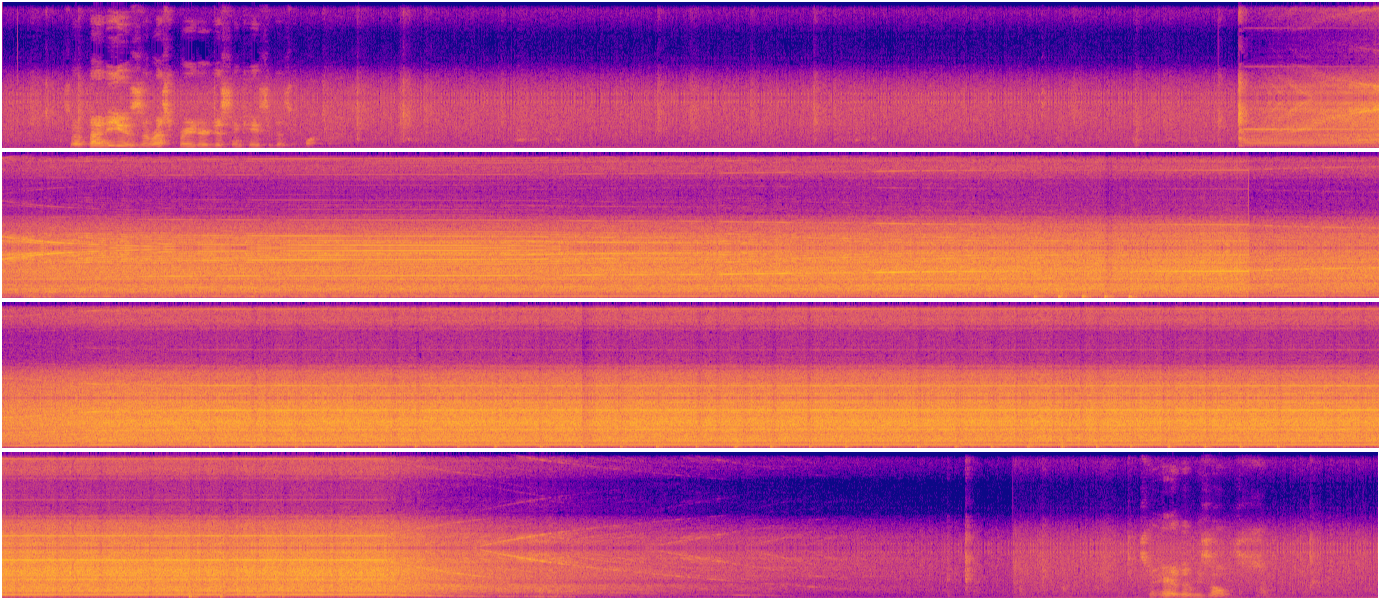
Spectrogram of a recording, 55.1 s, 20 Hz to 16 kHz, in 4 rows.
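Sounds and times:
electric suction fan whining: 12.4 - 50.3.

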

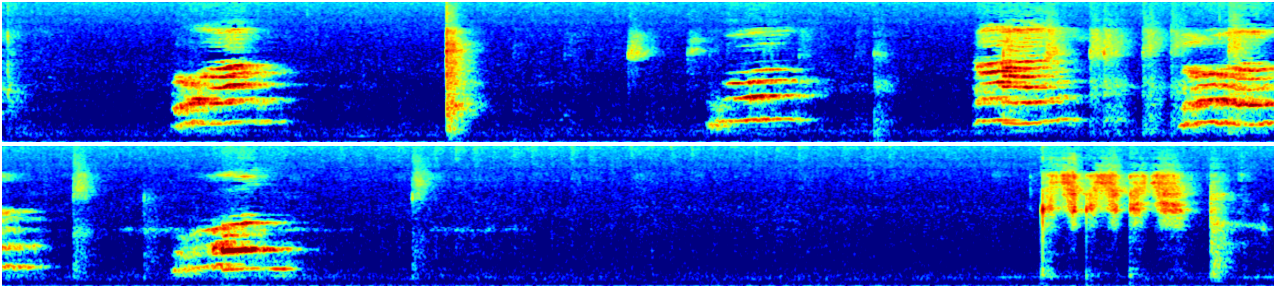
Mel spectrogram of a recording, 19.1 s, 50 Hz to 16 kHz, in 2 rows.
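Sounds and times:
cat meowing: 1.3 - 2.2, 10.8 - 11.8.

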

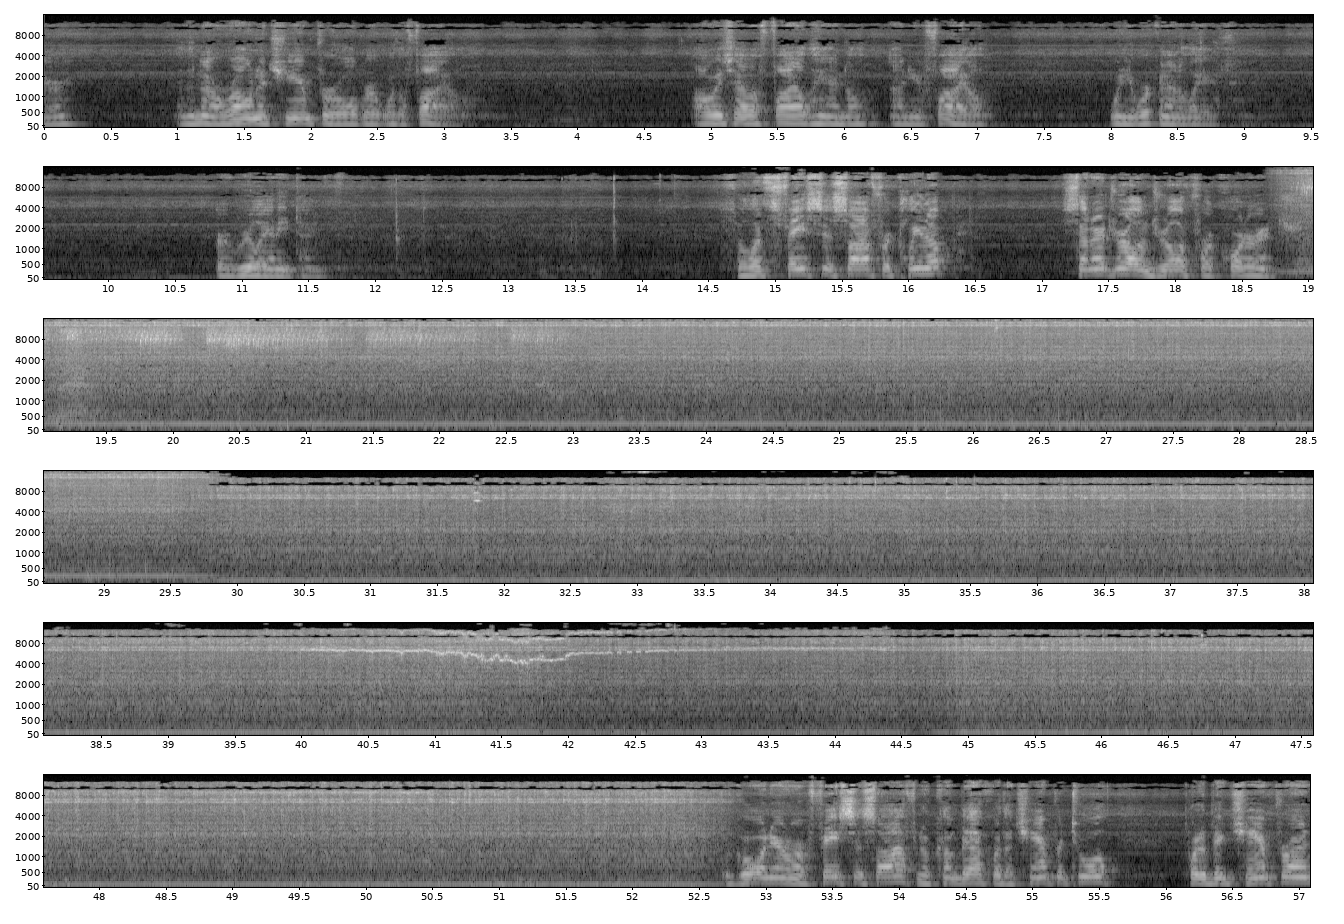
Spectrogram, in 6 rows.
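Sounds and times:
lathe motor hum: 18.7 - 52.8
high squeal: 18.8 - 30.0, 31.5 - 35.4, 39.6 - 44.5.

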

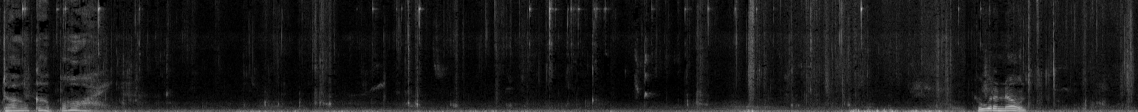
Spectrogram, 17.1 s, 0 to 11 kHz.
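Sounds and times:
collar tags jingling: 0.0 - 2.4, 5.4 - 6.6, 7.3 - 14.7.

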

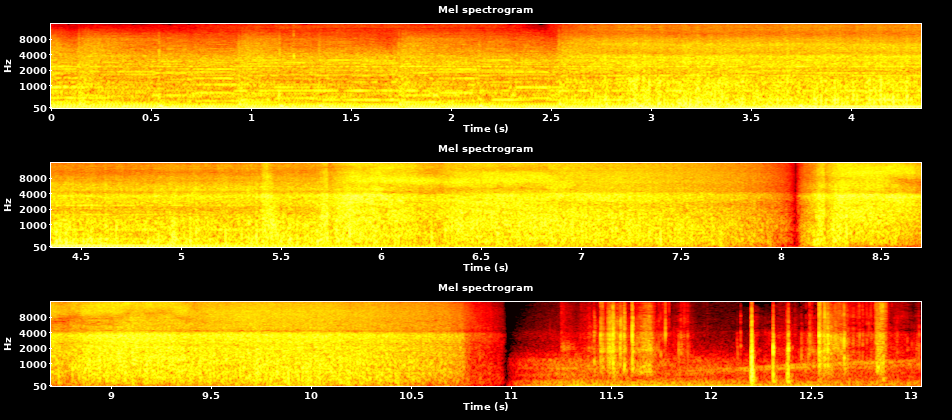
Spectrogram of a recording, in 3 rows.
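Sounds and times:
fireworks hissing: 1.2 - 11.0.

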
